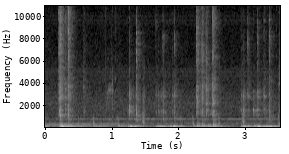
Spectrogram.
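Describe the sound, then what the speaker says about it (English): Keystrokes on a computer keyboard while entering code, arriving in short irregular bursts of close, crisp clicks with brief pauses between them and no talking. "It took me a few days to get used to this keyboard, but we'll get it eventually."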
